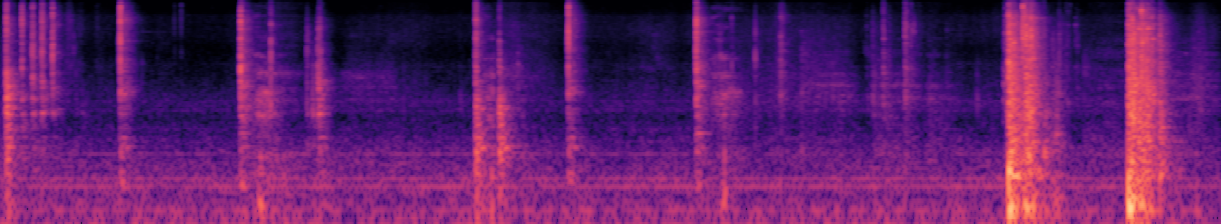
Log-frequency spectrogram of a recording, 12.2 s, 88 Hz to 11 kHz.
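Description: Torque wrench on an Allen socket, ratcheting and clicking in short bursts as the foot peg mount bolts are tightened to 25–35 ft-lbs. Two louder clatters come near the end.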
